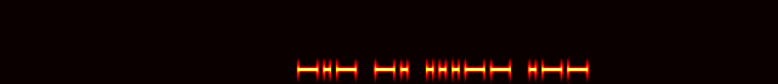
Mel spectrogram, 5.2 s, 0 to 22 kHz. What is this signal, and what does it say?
Morse code, heard as a keyed tone, about 28 wpm, 700 Hz. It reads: KN3W
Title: USA Call Signs - 4 Characters - Repeated 2x - 28wpm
